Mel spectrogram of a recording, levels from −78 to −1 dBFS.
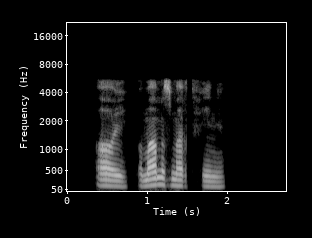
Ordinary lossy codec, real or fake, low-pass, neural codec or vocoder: AAC, 48 kbps; real; 5.4 kHz; none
